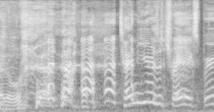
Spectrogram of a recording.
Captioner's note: laughing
